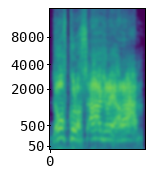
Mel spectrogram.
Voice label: Attack, Male; Warframe; Grineer Male B; Battle Barks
